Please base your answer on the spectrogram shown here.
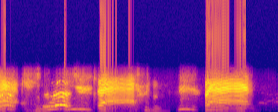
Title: baby crying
